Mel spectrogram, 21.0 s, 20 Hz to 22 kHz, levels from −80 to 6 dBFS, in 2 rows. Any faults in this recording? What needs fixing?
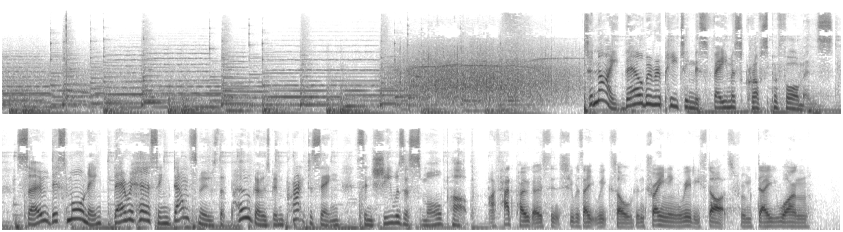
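A single sharp, loud click at about 0.80 s cuts through the sound and has nothing to do with what the signal is doing at that moment. This is a file header played as audio. WAV pieces were joined or streamed at that point, and the next piece's header was left in place. Its few dozen bytes of format information were read as sample values, which produces that brief, loud snap. To prevent it, strip each file's header and append only the raw sample data when concatenating or streaming WAV segments.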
